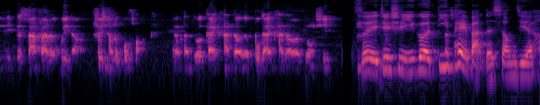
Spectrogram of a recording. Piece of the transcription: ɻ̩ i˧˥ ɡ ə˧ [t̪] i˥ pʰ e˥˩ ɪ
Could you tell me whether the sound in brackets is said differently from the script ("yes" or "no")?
no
